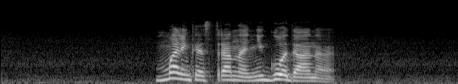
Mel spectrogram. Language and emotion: Russian, positive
